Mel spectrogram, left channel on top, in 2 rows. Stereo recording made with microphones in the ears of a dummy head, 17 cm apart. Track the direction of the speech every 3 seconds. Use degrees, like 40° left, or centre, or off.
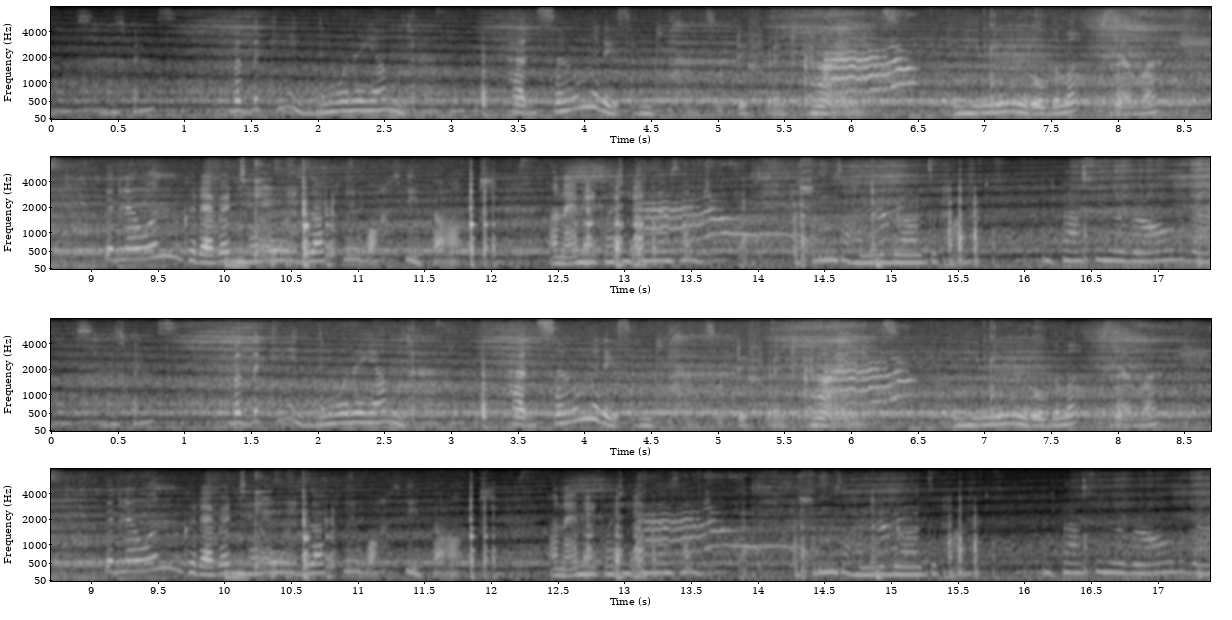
60° right, 30° right, 10° left, 40° left, 50° left, 60° left.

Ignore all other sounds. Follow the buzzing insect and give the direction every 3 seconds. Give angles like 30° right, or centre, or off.
50° right, 30° right, centre, 30° left, 50° left, 60° left.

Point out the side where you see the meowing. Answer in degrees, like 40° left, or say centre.
20° left.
